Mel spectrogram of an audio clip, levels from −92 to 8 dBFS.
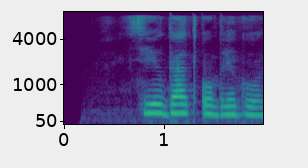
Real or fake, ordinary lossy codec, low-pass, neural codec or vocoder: fake; AAC, 32 kbps; 7.2 kHz; codec, 16 kHz in and 24 kHz out, 1.1 kbps, FireRedTTS-2 codec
